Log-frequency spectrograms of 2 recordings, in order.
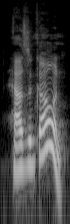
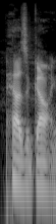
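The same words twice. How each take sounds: First: It sounds like a sincere, interested question. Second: It sounds like a dismissive, throwaway pleasantry.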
